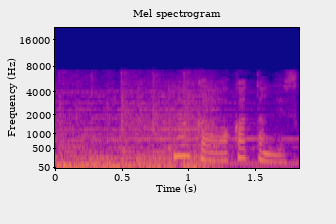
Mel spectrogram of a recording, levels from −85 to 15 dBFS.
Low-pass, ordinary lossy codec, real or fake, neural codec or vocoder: 7.2 kHz; none; real; none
